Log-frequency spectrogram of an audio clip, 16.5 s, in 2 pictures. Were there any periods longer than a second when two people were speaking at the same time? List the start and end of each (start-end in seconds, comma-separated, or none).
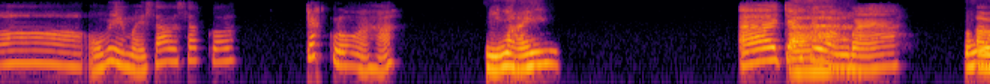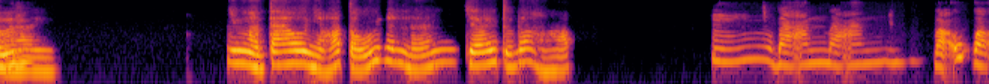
none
